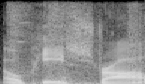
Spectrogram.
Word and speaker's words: Opstra: If I hadn't heard somebody else call it Opstra, I'm gonna be honest, I would have pronounced it OP Straw, like OP Strats, but Opstra. Good to know. Yeah, I believe I called it that at first, but I asked him how do you want it pronounced, and he did say it was Opstra.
